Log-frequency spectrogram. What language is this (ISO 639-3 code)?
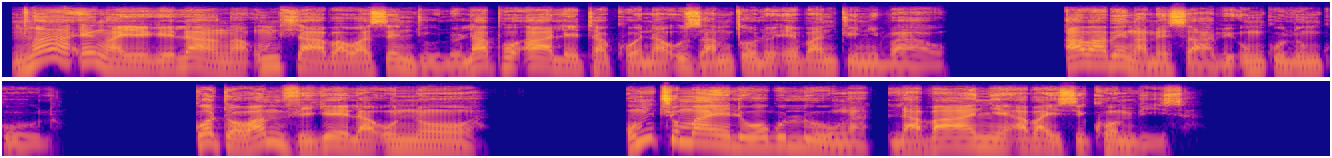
nde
